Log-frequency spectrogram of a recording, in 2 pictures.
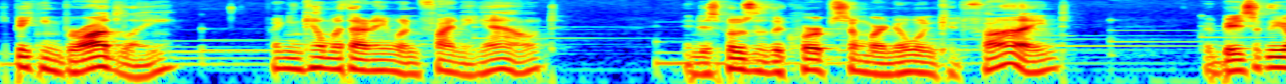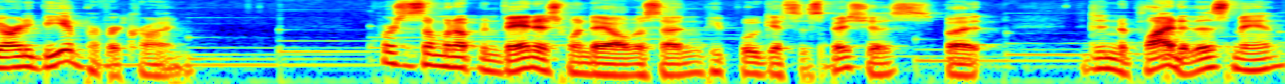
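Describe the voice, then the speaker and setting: Fast-talking man reading over game music. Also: mid-range voice, expressive, fairly bright tone. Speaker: gaming channel host doing a playthrough. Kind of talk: reading visual novel narration aloud with brief side comments. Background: visual novel background music.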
